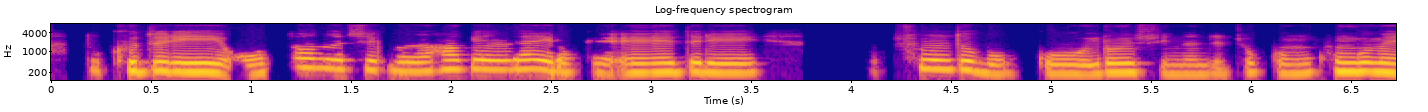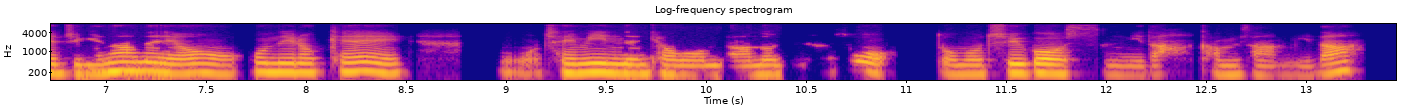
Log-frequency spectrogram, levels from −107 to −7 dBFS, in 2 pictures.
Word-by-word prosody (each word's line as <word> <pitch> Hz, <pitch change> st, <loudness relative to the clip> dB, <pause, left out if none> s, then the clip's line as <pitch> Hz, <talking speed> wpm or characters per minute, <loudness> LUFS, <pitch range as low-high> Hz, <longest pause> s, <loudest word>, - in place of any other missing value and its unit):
또 235 Hz, -, -12 dB
그들이 205 Hz, -3 st, +4 dB
어떤 270 Hz, -, -1 dB
의식을 235 Hz, -4 st, -1 dB
하길래 250 Hz, 0 st, +3 dB
이렇게 195 Hz, -4 st, -1 dB
애들이 195 Hz, 0 st, +1 dB, 0.6 s
어 -, -, -25 dB
술도 250 Hz, -3 st, +1 dB
먹고 180 Hz, -1 st, -3 dB
이럴 195 Hz, +2 st, +3 dB
수 200 Hz, -, -20 dB
있는지 175 Hz, 0 st, -8 dB
쪼끔 190 Hz, -2 st, -6 dB
궁금해지긴 200 Hz, -3 st, +2 dB
하네요. 190 Hz, -5 st, +1 dB
오늘 200 Hz, -1 st, +1 dB
이렇게 195 Hz, 0 st, 0 dB, 0.5 s
어 -, -, -14 dB
재미있는 190 Hz, -1 st, +2 dB
경험 170 Hz, -2 st, -4 dB
나눠 165 Hz, +2 st, -4 dB
주셔서 195 Hz, +5 st, -5 dB, 0.2 s
너무 170 Hz, 0 st, -5 dB
즐거웠습니다. 175 Hz, -3 st, +1 dB, 0.2 s
감사합니다. 170 Hz, +4 st, -5 dB
195 Hz, 310 characters per minute, -23 LUFS, 180-215 Hz, 0.6 s, 그들이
